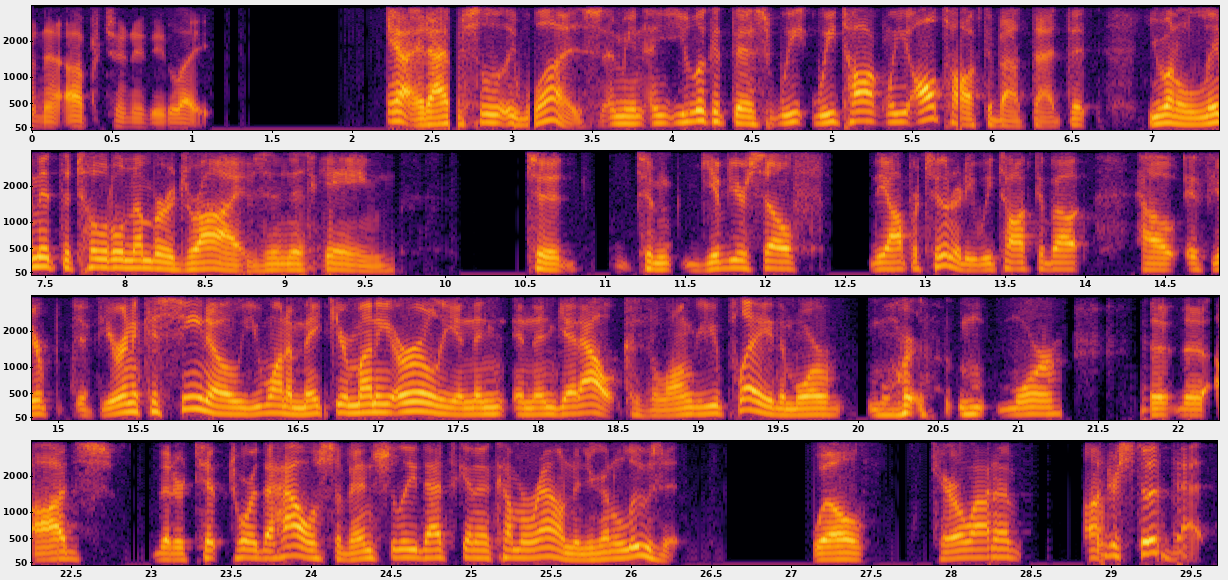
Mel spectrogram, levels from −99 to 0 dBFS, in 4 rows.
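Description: Repeated packet loss (robotic sound) hits this speech three times: 8.7–10.23 s, 21.15–22.43 s and 28.17–29.48 s. Packets keep dropping, and each hole gets patched by stretching the last sound, so about a third to two-fifths of each stretch turns choppy over the 4 kHz-limited call audio.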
